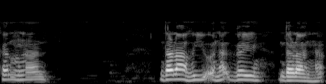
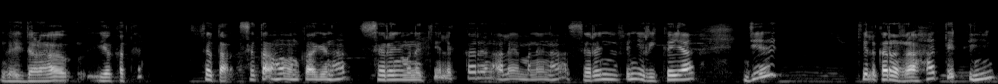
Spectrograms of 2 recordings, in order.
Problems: none marked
